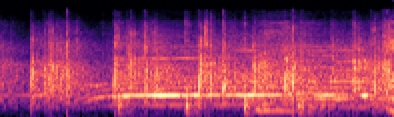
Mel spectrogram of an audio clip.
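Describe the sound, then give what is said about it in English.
A crowd clapping their hands to the Lord in a dense, steady wash of applause that starts abruptly and stays loud, with indistinct voices and a sustained tone mixed underneath. “Would you clap your hands again to the Lord?”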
